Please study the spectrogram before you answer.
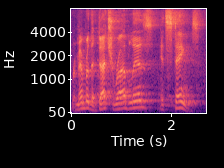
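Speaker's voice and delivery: exasperated threat. Acted. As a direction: start with a loud burst, then keep pressing the threat. Exasperated James threatens Liz by phone.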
